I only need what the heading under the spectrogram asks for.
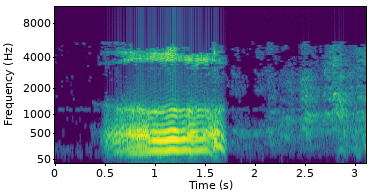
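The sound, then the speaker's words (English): An audience member at a healing and miracle service gives one drawn-out, throaty groaning grunt that swells and then cuts off. Faint low murmuring follows. “I heard somebody grunt and groan.”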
